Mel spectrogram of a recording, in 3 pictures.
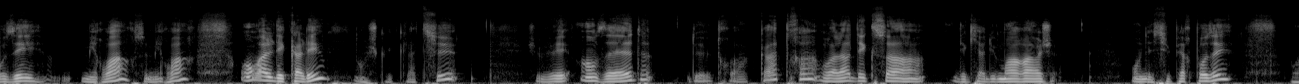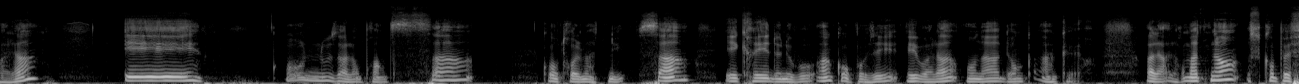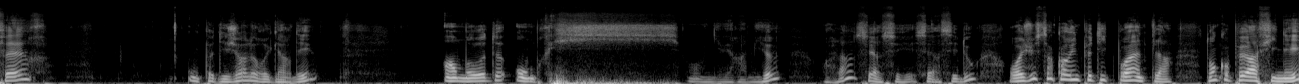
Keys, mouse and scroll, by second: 3.8 click, 4.3 click, 5.8 click, 6.4-7.5 scroll up 5, 8.5 click, 10.8 click, 11.6 click, 12.3 click, 12.9-15.3 drag, 16.4 click, 17.6 click, 19.2 ctrl+click, 20.9 click, 21.8 click, 22.9 click, 23.4 click, 24.2 click, 26.4 click, 27.3 click, 28.3 right click, 29.0 click, 31.2 click, 32.4 click, 33.5-36.4 drag, 37.2-38.9 drag.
